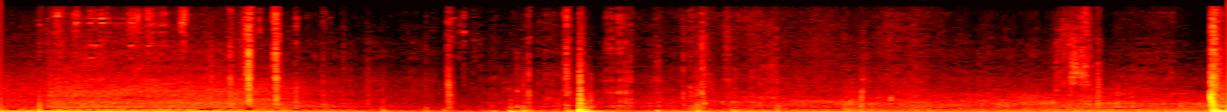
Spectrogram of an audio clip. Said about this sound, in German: Der Wagen verlässt den Highway. Über die Clarendon Avenue fährt er direkt zum Trainingscamp der Brewers, dem Mayvale Baseball Park.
